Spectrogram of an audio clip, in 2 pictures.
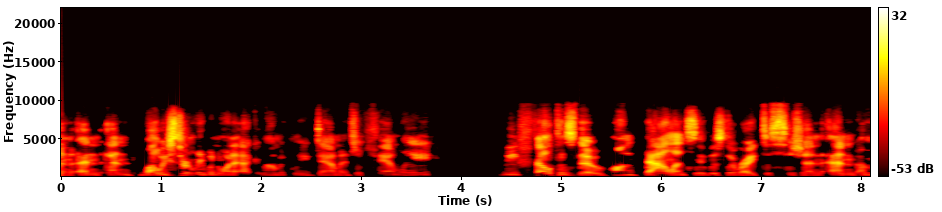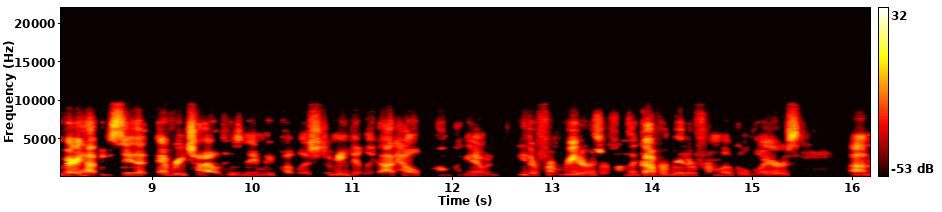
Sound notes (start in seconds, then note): none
